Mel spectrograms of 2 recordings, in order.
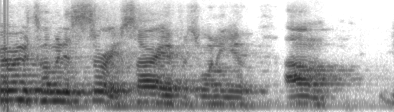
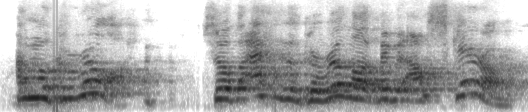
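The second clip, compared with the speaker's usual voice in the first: scared inner voice; 7 semitones higher than usual. Acted. Scared man in gorilla suit.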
